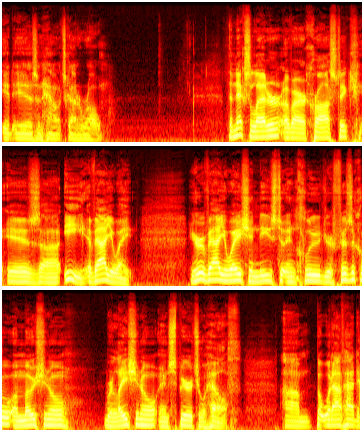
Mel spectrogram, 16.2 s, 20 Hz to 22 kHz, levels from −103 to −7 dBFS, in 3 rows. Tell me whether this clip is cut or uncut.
cut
